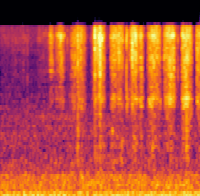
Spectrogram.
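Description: Scratchy rasping from a small herb grinder being twisted by hand: a quick run of rubbing strokes starting about half a second in.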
